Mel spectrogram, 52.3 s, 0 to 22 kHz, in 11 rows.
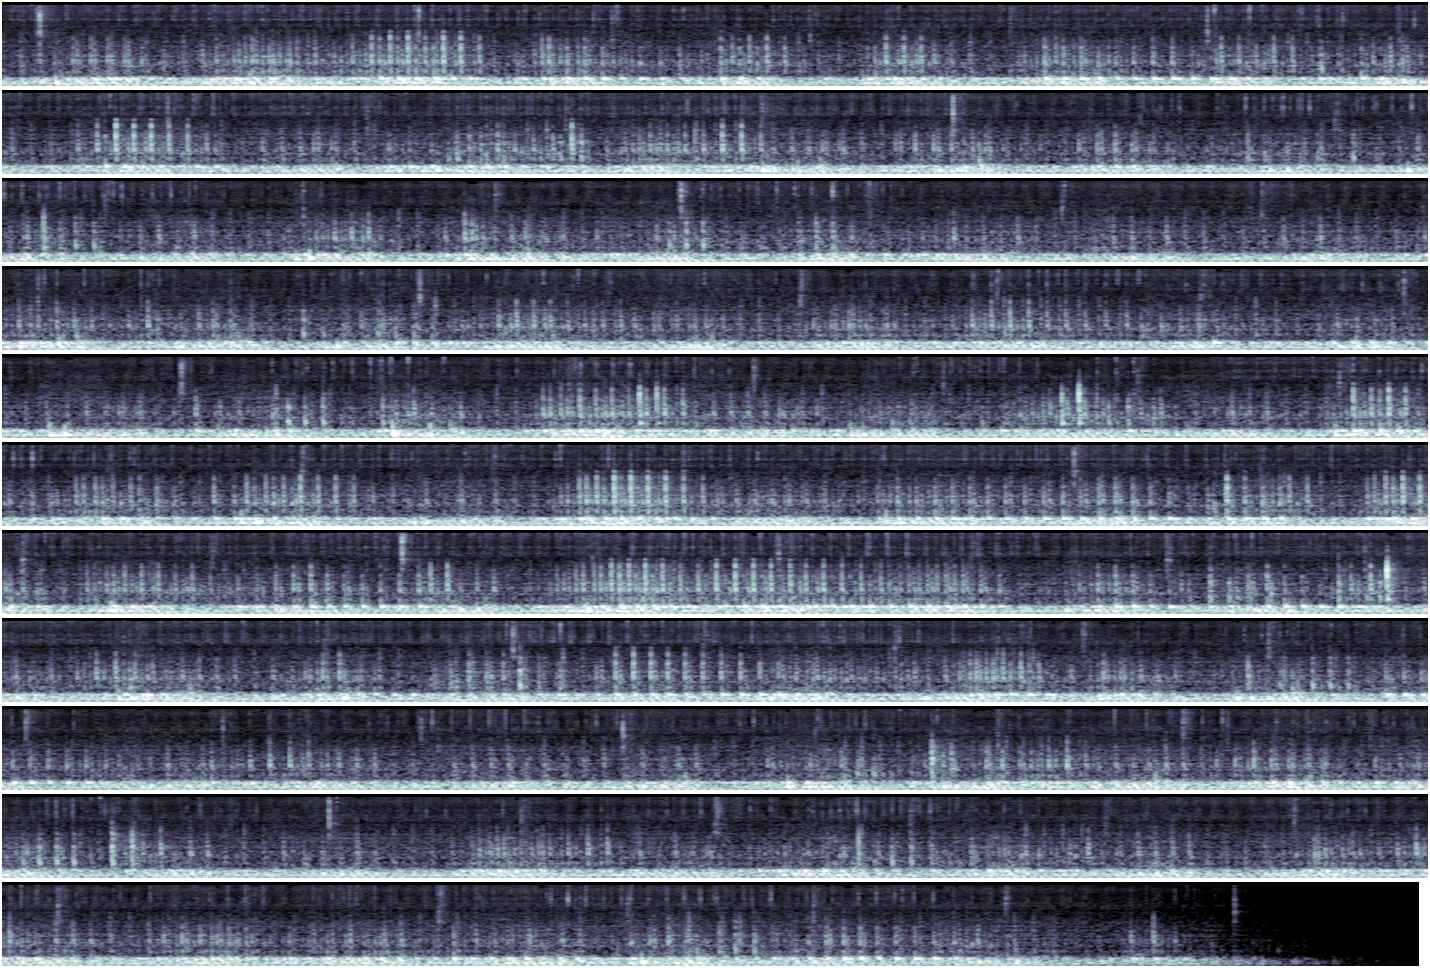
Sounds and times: spinning Shetland wool on an old Shetland wheel 0.0 - 51.5

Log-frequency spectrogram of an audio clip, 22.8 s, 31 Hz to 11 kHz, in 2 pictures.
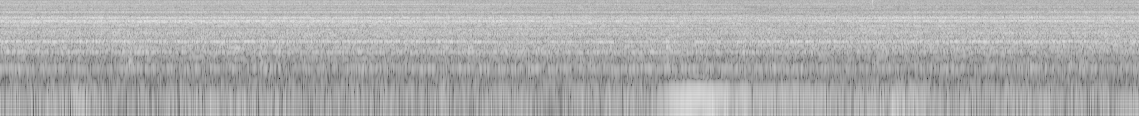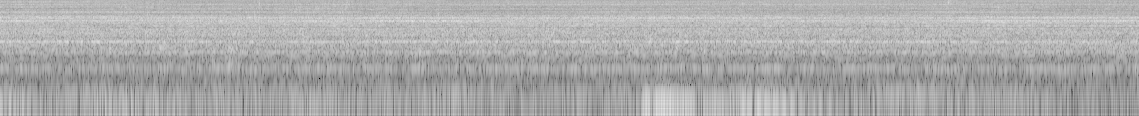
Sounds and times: water leak 0.0 - 22.7

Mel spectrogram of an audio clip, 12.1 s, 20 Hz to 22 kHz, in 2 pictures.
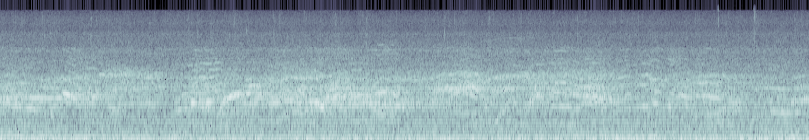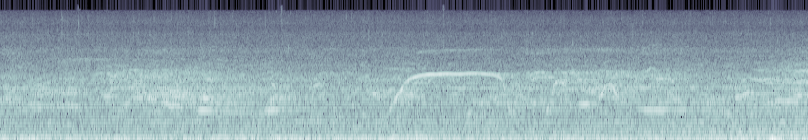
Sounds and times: children's playground 0.0 - 12.1
rain 0.0 - 12.1

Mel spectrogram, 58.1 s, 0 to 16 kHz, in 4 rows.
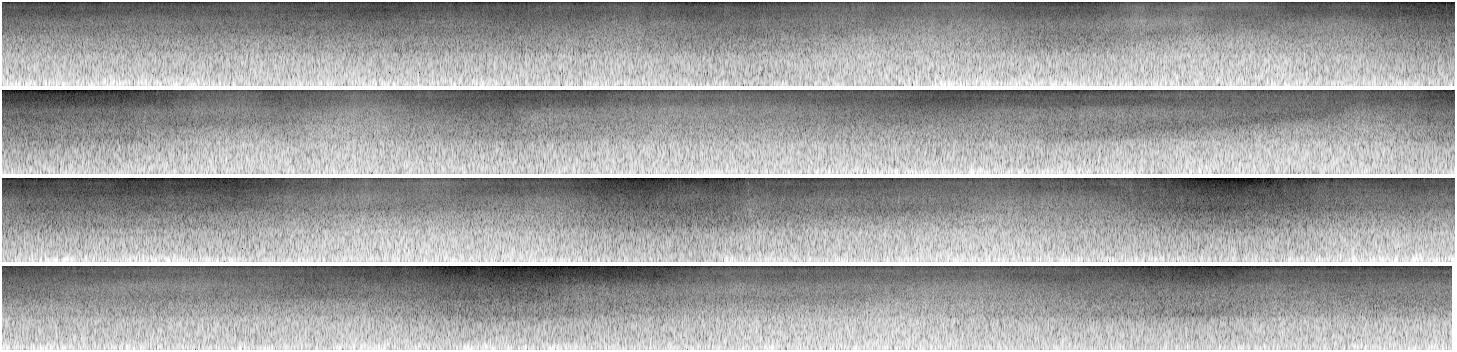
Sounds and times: high waves blasting on the shore 0.0 - 58.0

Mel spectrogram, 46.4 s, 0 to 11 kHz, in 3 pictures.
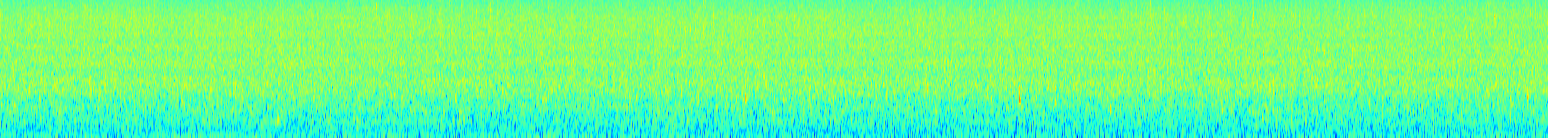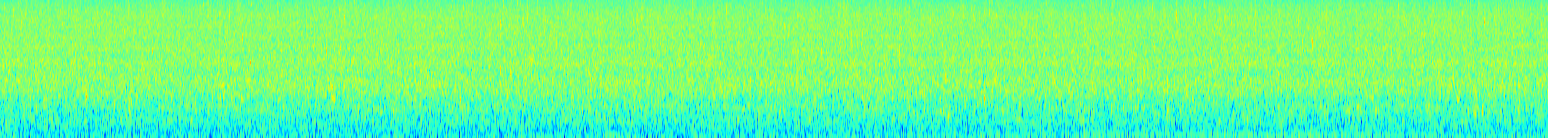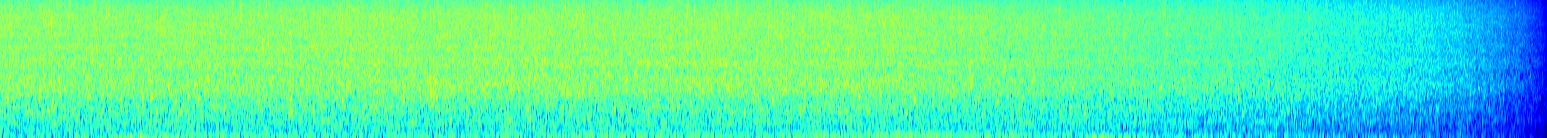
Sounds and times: waterflow under the stony bridge 0.0 - 46.4

